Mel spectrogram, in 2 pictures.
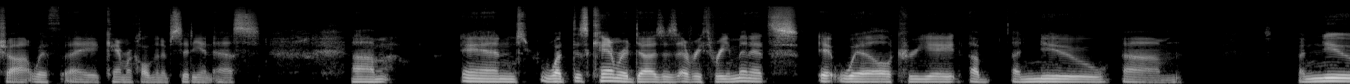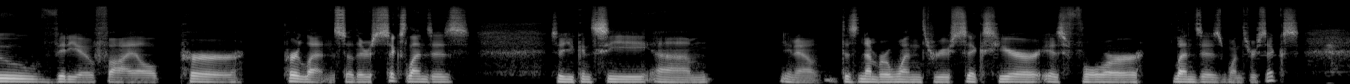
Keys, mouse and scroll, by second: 2.5-3.5 scroll up 2, 3.5 scroll up 1.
